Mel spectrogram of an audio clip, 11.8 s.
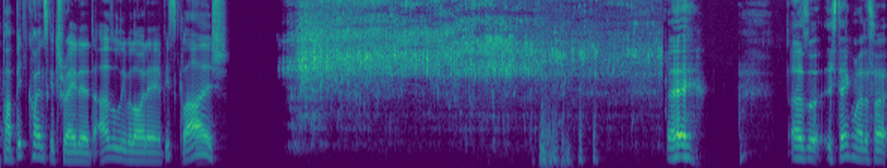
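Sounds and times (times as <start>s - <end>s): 
speech: 0.0s - 3.1s, 3.8s - 4.4s, 8.9s - 9.4s, 10.5s - 11.8s
toilet flushing: 3.7s - 8.8s
laughter: 7.2s - 8.0s.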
